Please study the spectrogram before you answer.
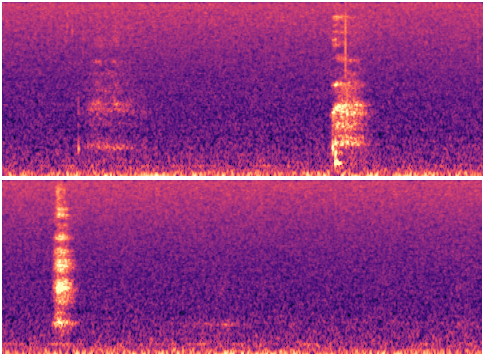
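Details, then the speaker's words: Person with allergy sneezing, on and off all day, which they attribute to the change of seasons, with some congestion: soft inhalation followed by two short, sharp sneezes against quiet room noise. "I I've been on and off like this all day. It's been almost constant because the change of seasons."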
